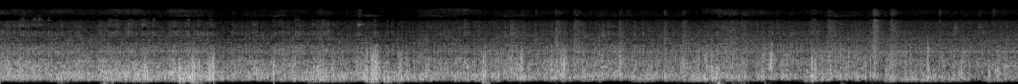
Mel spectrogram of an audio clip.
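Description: Passenger train running on rails: a steady rumble with scattered short knocks from the wheels and coach.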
